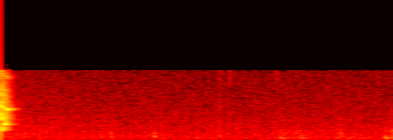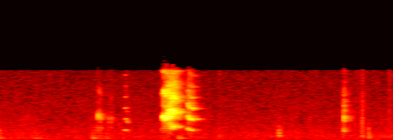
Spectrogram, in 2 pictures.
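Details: Pet rosy-faced lovebirds, five orange-faced green birds caged by a window: faint clicks and soft scratchy notes, then one loud harsh chirp with a brief echoing follow-up.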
